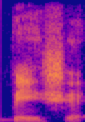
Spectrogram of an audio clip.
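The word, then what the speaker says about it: pès: Se voglio scrivere il peso del pesce e il peso del pes, devo scrivere PES per dire il peso. PES, la E con l'accento grave, che vuol dire la E aperta, è 2S.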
